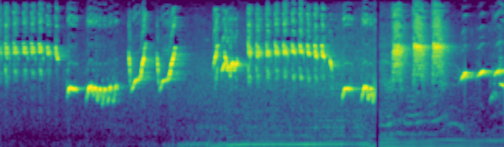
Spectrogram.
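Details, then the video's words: White-rumped shama pouring out a rich, fast song of clear whistles, slurred notes and rapid trills, switching between high and middle pitches with brief gaps; low rumbling noise in the background. "Tembakan & Isian Murai Batu // AmAzing Bird chirping"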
